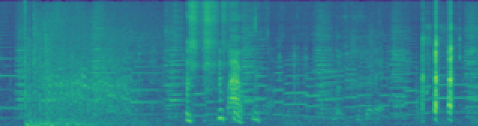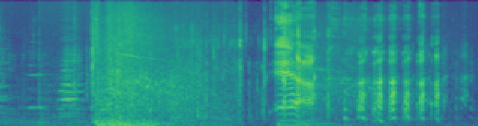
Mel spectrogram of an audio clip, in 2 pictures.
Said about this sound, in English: Oh, that was... whoever lined up that cannon, that was perfect. The bank shots off of the main mast are really nice.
